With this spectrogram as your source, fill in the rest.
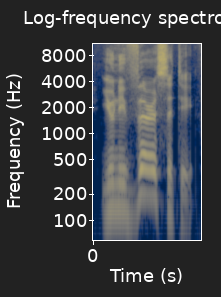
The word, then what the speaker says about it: university: The third syllable here we have university, university. This is the stress.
